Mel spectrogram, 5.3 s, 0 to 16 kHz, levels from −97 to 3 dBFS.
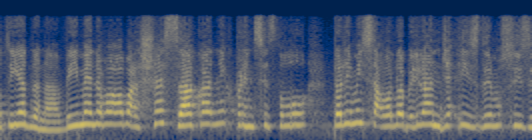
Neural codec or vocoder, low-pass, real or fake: codec, 16 kHz in and 24 kHz out, 0.4 kbps, LongCat-Audio-Codec, fine tuned four codebook decoder; 10.8 kHz; fake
